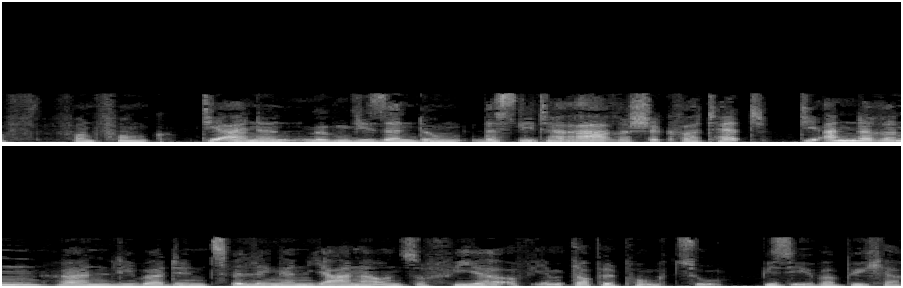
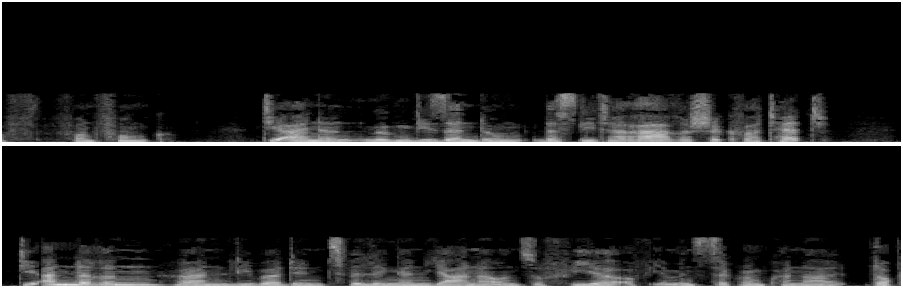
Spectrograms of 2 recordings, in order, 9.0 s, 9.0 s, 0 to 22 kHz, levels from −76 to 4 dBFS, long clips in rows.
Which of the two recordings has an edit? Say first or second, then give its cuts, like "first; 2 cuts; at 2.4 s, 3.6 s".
first; 3 cuts; at 0.9 s, 3.9 s, 7.3 s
